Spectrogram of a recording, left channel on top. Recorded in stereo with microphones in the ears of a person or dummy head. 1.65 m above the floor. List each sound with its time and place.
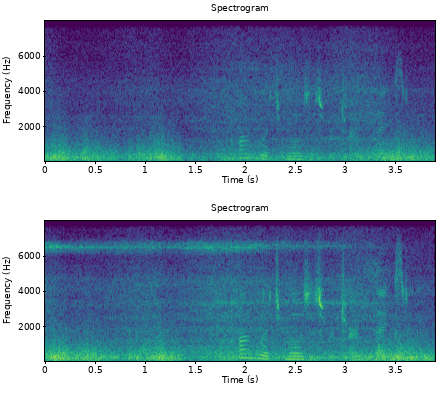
1.8 s a woman speaking: 15° right (ahead or behind)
